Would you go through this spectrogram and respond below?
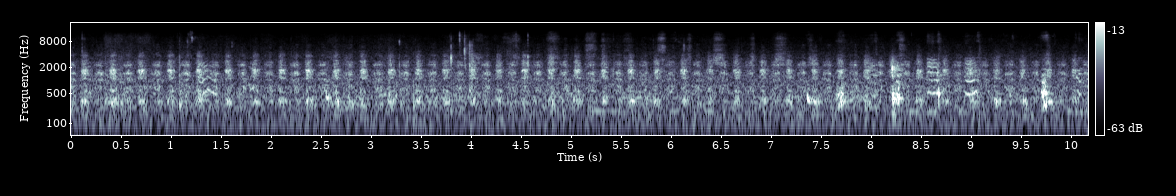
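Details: Puppies three days old from Mattie and Bodie: fast continuous panting, close to four breaths per second, slightly uneven, with a few faint squeaks and rustles over ten seconds indoors.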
